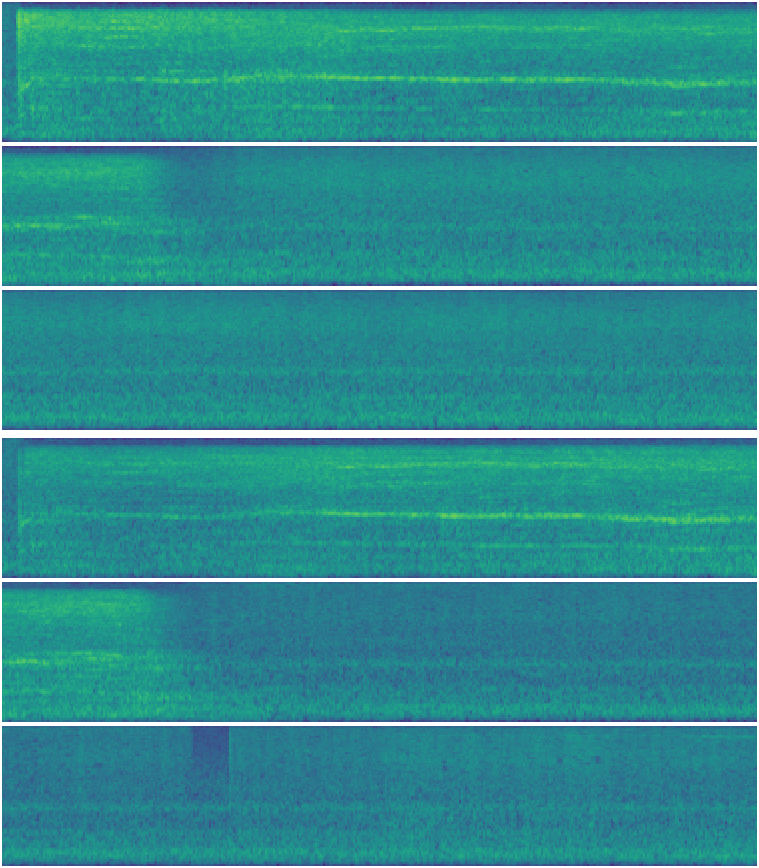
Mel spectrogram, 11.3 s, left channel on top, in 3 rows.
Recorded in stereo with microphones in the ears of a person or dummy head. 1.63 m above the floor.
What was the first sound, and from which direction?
A scream, 85° left.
